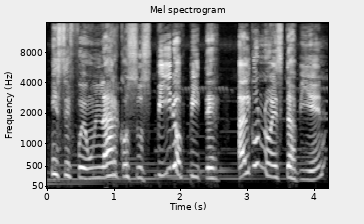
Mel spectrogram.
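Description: Casting: an inquisitive, bubbly kids' cartoon host, high, very animated, unhurried, over music. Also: female voice. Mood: friendly. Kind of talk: children's educational cartoon dub.

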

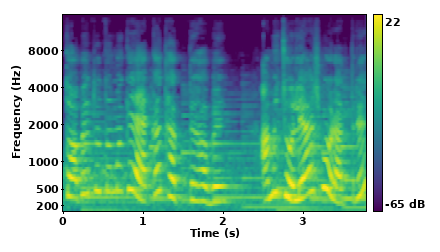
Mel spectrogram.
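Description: A woman's voice: very high voice, animated, moderate pace. A woman playing a chatty village housemaid and nagging wife in a cartoon, with a sceptical, familiar manner. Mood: familiar, brisk. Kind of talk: Bengali cartoon voice acting. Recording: roomy echo, loud music bed. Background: music.

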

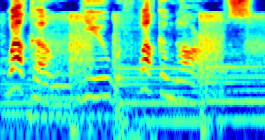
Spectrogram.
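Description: A woman's voice: medium pitch, huge pitch swings, slow, over loud music. A woman voicing a proud, grandiose male skeleton in a pompous, emphatic comic dub. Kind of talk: comic dub character acting.

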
